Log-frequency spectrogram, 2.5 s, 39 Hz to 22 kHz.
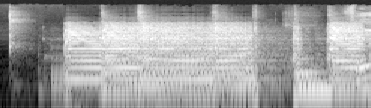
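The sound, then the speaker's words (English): A loud, crunchy electric guitar plays sustained distorted chords through the bright channel of an overdriven JTM45 tube amp, ringing for over a second, cutting off, then striking again with a slide. “I'm hopping into a JTM 45 Bright Channel.”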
